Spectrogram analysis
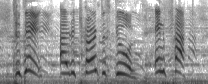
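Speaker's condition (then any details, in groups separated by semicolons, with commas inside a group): Down syndrome; 11-year-old boy; Monday Motivation podcast with dad Brian to help communication skills and confidence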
